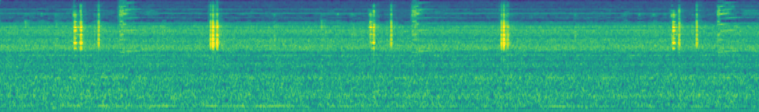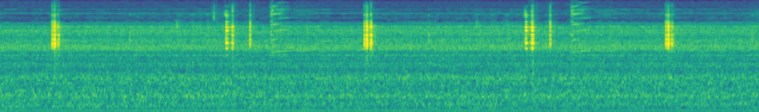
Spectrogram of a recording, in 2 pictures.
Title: Hard Disk making weird noises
